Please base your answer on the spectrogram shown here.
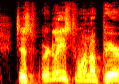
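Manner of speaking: effortful voice. Narrating a fish release during a fishing outing: strained voice. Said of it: "with my strained voice".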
